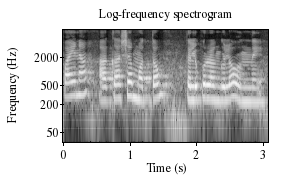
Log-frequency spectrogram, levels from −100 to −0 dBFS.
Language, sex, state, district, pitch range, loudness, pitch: Telugu, female, Telangana, Mahabubabad, 245-285 Hz, -13 LUFS, 260 Hz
